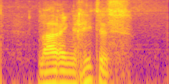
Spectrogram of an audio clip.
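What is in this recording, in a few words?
"laryngitis", Dutch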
